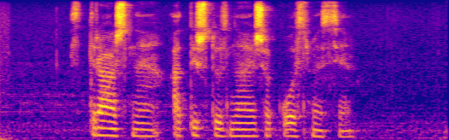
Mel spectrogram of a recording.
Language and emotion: Russian, neutral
